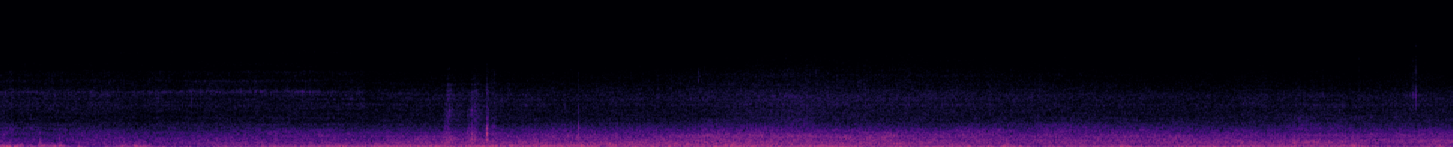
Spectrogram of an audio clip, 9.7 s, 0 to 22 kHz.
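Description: Jet engine noise from an Airbus A310 airliner climbing away overhead: a steady low rumble with a hiss above it, swelling about two seconds in, with some wind on the microphone.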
